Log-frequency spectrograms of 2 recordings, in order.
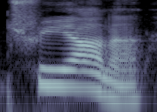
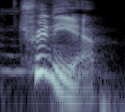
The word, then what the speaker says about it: Trinia: sorry I'm sorry uh my name's Triana a pleasure or I'm sorry trinia uh how do you pronounce that t r i n i a trinia trinia my name is trinia um thank you uh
